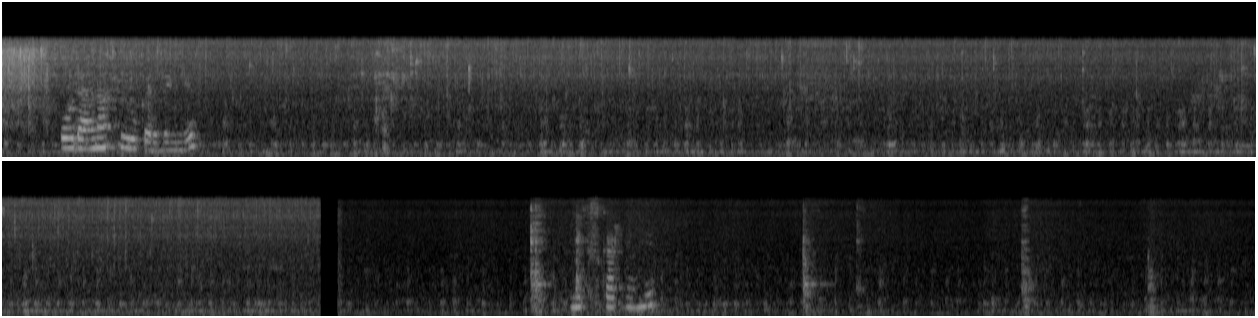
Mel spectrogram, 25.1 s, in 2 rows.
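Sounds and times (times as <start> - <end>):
cabbage sizzling in hot oil: 0.0 - 15.7.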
